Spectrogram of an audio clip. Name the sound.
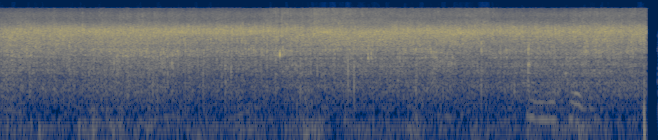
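fish frying in oil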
